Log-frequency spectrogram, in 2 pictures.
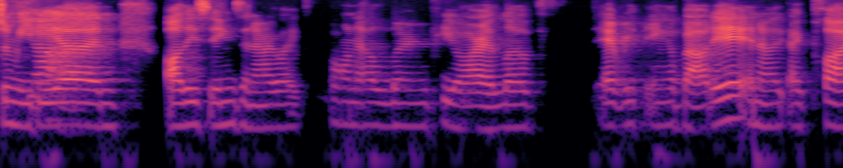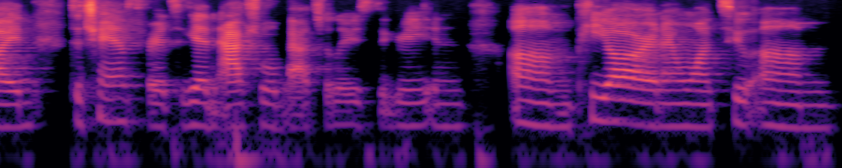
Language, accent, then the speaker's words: English; San Diego, California, United States; my hometown and where I'm from, Filipino Americans, Southeast San Diego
